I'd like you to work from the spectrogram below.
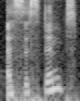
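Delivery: ordinary delivery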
